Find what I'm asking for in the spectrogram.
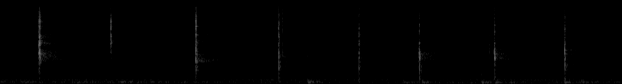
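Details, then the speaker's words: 1934 electric motor for a die filer, cover off: sharp slapping ticks about every 0.7 s over faint motor hum; the yoke slams into an overfilled pool of too-light steam engine bearing oil, causing cavitation and foaming. "it seems to be cavitation caused by the Yoke slamming into the overly deep pool of oil at the bottom of this thing no doubt that's what's causing the foaming as well"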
